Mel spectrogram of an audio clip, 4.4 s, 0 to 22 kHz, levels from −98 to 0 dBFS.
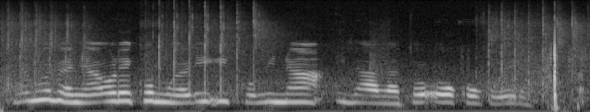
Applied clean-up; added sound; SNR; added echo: none; Bird; 19 dB; none.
